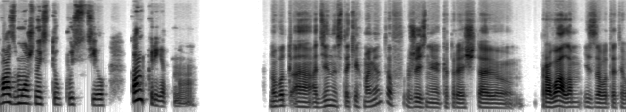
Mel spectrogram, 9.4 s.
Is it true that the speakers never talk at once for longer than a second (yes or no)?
yes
